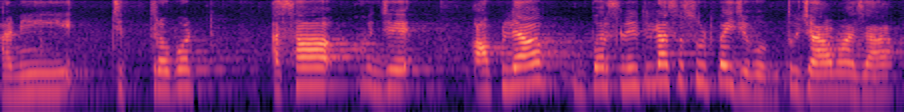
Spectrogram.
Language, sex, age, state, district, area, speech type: Marathi, female, 30-45, Maharashtra, Satara, rural, spontaneous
